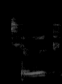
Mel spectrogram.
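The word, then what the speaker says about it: Tarik: Tarek Skubal. It's a Tarek. He pronounces his name Tarek Skubal. Eric? Yes, Eric with the T.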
